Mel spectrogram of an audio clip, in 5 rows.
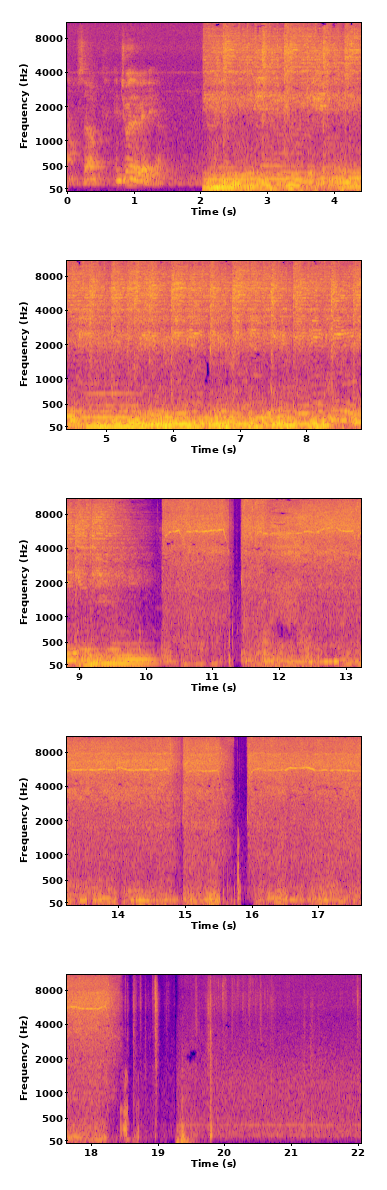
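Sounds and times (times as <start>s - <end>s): electric metal shear whining: 2.0s - 18.5s.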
